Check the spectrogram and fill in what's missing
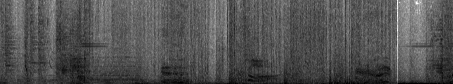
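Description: Gunfire fills a battle in the video game Final Fantasy VII Remake, with loud rapid bursts and impacts layered over game music and voiced combat dialogue throughout.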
